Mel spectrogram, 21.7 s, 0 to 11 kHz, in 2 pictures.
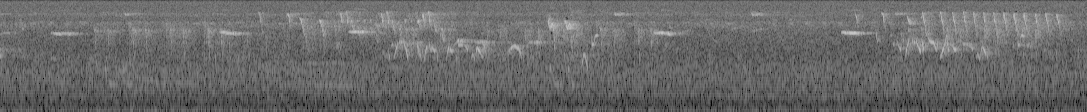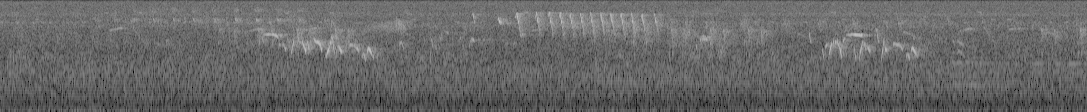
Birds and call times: Variable Sunbird (Cinnyris venustus): 10.0s

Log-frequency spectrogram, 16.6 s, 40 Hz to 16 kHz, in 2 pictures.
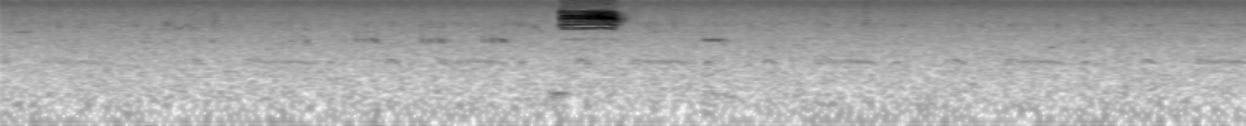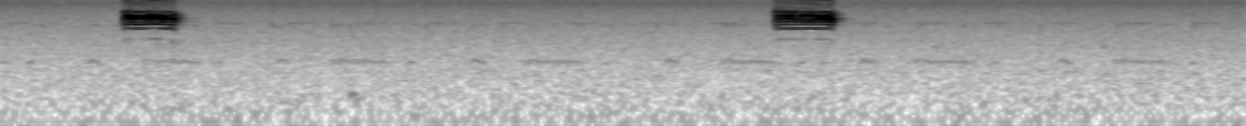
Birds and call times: Ring-necked Dove (Streptopelia capicola): 4.5s, 10.6s
Gray-backed Camaroptera (Camaroptera brevicaudata): 9.4s

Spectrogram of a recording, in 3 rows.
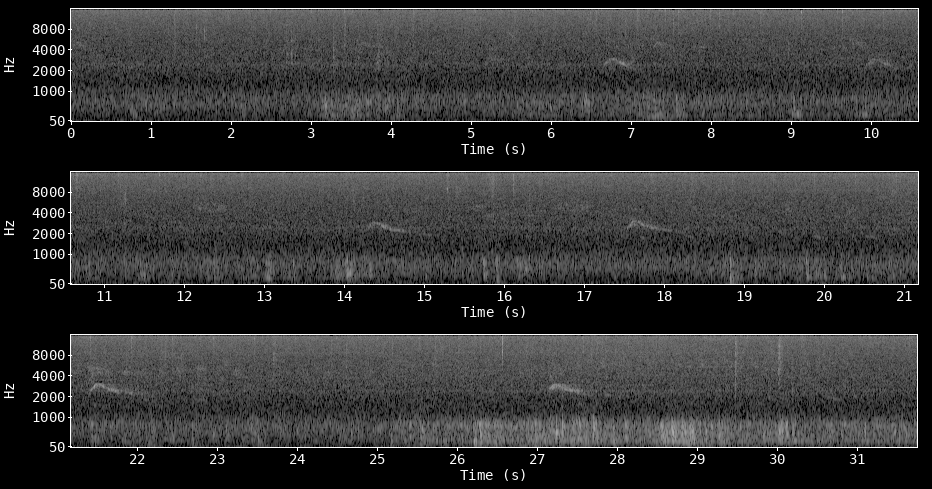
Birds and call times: Common Buzzard (Buteo buteo): 21.6s

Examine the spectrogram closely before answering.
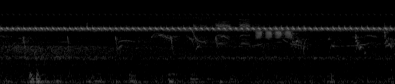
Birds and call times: Rattling Cisticola (Cisticola chiniana): 2.7s

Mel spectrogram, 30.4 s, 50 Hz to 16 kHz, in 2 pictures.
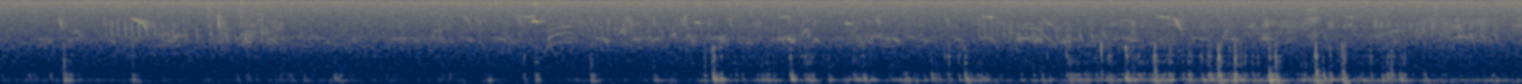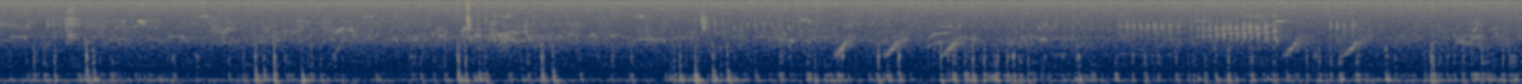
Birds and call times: Gray-backed Camaroptera (Camaroptera brevicaudata): 5.6s
Crested Francolin (Ortygornis sephaena): 10.3s
Slate-colored Boubou (Laniarius funebris): 24.2s
Mariqua Sunbird (Cinnyris mariquensis): 27.4s

